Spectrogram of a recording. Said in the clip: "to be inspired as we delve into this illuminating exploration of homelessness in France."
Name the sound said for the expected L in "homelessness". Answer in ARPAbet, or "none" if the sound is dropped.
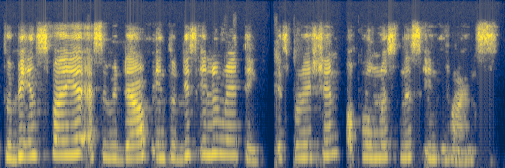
L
